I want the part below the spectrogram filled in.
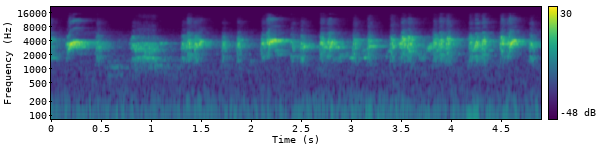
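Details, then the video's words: Red-whiskered bulbul delivering "ro kích bổi" style song: rapid, ringing, fluty notes in short rising and falling phrases, repeated almost every half second with little pause. "chào mào ro kích bổi sung theo"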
